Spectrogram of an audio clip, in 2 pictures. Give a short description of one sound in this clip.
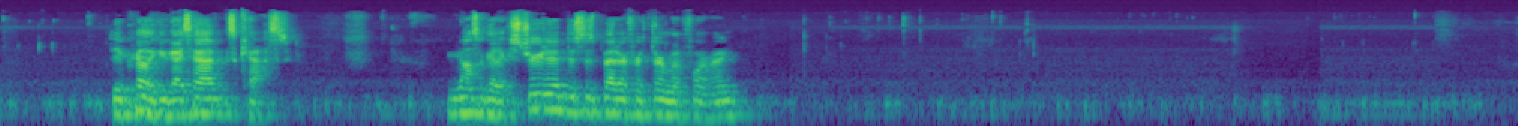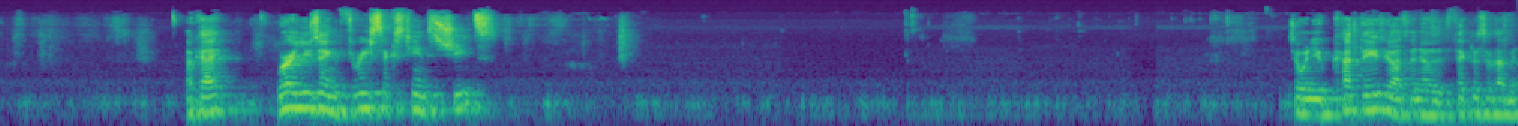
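A man lectures through a microphone, speaking in short bursts with pauses.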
